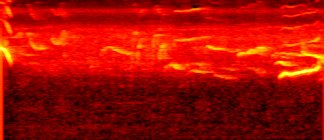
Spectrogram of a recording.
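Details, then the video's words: White-rumped shama whose call is said to stir up other shamas within seconds: a dense, continuous warbling chatter of high notes, ending in a loud rising whistle. "panggilan Kacer ini mampu mendobrak emosi semua Kacer dalam hitungan detik"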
